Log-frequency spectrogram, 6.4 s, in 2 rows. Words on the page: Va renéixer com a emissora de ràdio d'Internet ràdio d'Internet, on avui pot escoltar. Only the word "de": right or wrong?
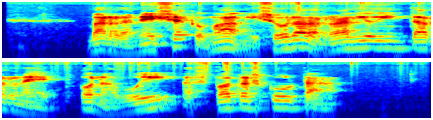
right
